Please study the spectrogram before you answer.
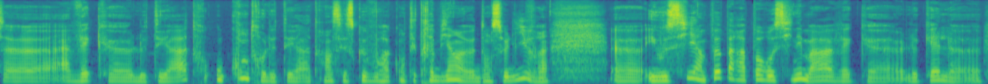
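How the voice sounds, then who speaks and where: A man presents a cultural radio interview in a close, dry sound. He phrases things deliberately and leaves pauses between short groups of words, setting out his questions in a measured way. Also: fairly high pitch, no echo.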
